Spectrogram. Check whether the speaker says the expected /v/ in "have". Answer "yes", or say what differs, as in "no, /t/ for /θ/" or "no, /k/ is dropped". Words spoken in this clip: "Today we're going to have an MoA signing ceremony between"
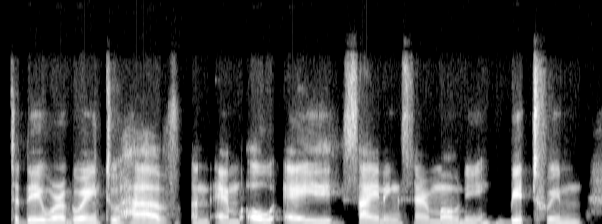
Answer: yes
